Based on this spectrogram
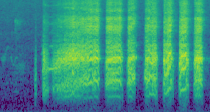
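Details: A hen calling, used as a decoy call: a drawn-out harsh squawk lasting nearly a second, followed by six short, loud, strongly harmonic clucks repeated roughly every quarter second.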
